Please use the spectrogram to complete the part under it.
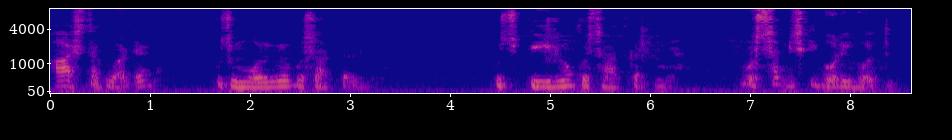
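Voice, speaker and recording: Gravelly high-pitched indignant man. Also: takes it slowly, long pauses, slight background noise. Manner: aggrieved, indignant, rhetorical questions.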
